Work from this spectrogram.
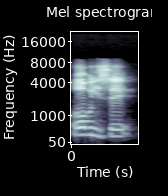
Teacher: Óbice, acento en la antepenúltima sílaba, la palabra es esdrújula.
